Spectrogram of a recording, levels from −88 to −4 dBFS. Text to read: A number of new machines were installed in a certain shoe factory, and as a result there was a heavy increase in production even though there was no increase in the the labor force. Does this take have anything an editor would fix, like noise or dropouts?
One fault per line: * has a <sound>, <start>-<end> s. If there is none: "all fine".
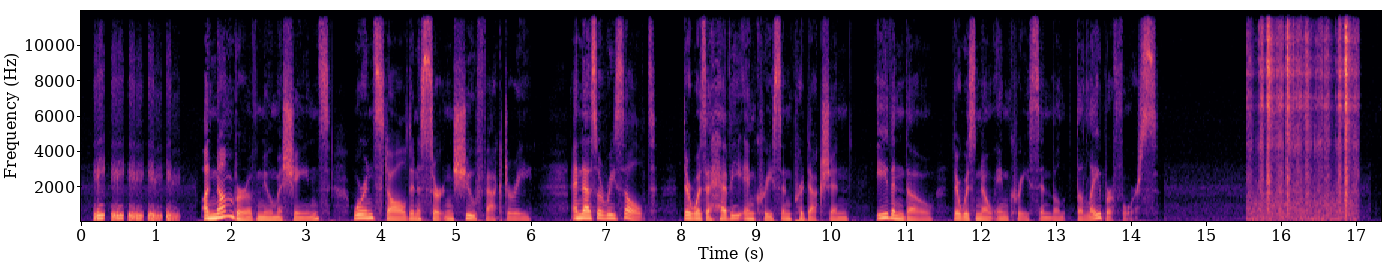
* has a laugh, 0.2-1.3 s
* has a breath, 15.5-17.1 s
